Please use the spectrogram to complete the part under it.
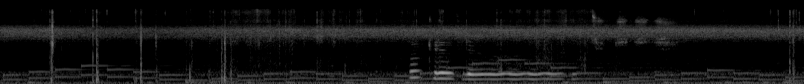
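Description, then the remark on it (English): Cards being shuffled one more time before the deck is split, heard as scattered soft snaps and flicks over several seconds, set against a steady high-pitched insect-like drone and faint low tones, with no talking. “Alright, so I'm going to shuffle this one more time. And we're going to split this deck.”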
